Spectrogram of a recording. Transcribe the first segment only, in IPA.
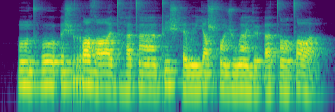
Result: õ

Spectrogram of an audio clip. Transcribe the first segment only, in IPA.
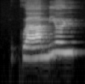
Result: kʷ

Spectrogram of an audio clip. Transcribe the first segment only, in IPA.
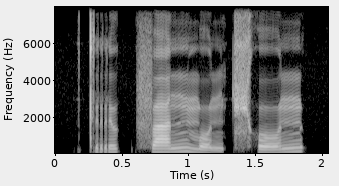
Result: t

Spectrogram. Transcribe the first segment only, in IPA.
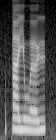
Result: p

